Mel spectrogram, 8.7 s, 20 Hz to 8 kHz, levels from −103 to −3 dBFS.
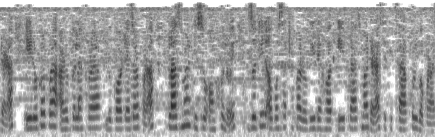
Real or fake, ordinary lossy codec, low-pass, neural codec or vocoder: real; AAC, 32 kbps; 7.2 kHz; none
